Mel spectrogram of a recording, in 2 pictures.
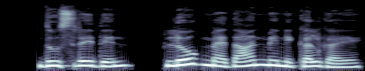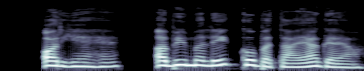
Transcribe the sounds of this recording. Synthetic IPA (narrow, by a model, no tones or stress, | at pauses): d̪uːsɾed̪ɪn | loːɡmɛːd̪aːnmẽnɪkəlɡɐe | ɔːɾjɐɦɦɛ̃ | ɐbʱimɐleːkːobɐt̪aːjaɡɐjaː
